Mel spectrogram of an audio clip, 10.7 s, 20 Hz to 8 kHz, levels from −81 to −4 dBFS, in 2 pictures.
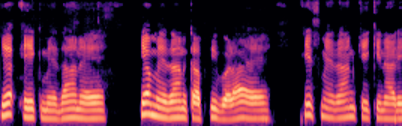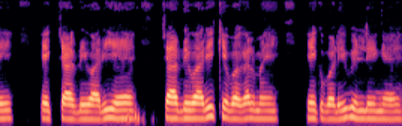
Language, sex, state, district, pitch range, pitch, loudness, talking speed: Hindi, male, Bihar, Lakhisarai, 140-160 Hz, 150 Hz, -17 LUFS, 150 wpm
